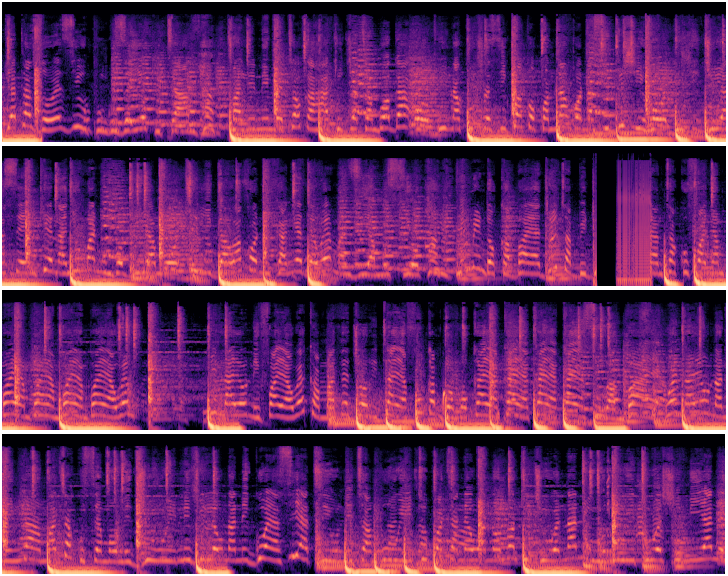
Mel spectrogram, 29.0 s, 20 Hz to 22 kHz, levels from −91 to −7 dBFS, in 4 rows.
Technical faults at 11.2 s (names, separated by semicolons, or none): none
